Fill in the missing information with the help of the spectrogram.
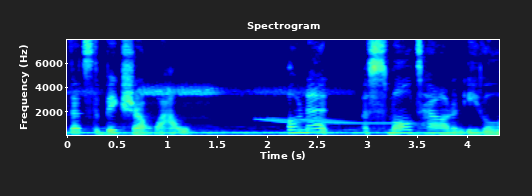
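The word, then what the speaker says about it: Onett: deal with it also it is pronounced onet going by the Japanese version no problem here Earthbound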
